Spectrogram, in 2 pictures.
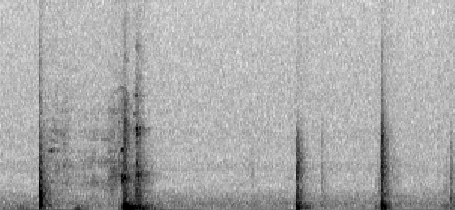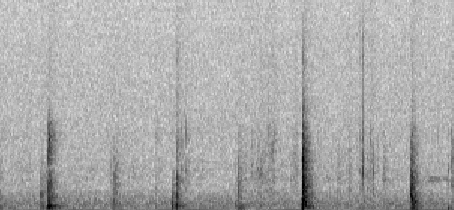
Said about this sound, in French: J'ouvre la porte, elle sort.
